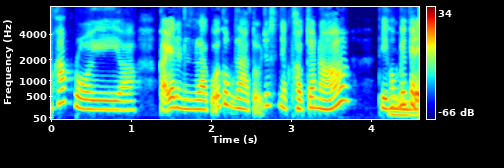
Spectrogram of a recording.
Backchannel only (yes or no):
yes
